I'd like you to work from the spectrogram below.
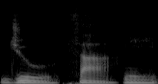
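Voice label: "juthani", concatenated syllables; Affixing experiment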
